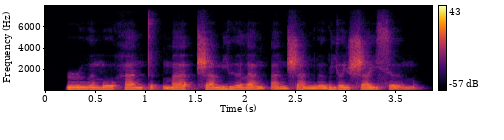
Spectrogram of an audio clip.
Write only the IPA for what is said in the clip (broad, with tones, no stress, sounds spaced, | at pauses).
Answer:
ɹ u˧ ə̯ m o˧ h a˧ n t̪ ə˨˩ k̚ m aː˦˥ t̚ ʂ a˧˥ m j ɨ˧ ə̯ l a˨˩ ŋ ʔ a˨˩˨ n ʂ a˨˩ n w ə˧˥ w j ə˧ j ʂ a˧˥ j s ə˨˩˨ m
